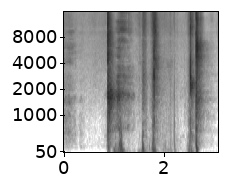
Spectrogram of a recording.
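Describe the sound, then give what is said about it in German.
A slow clap: about half a dozen sharp hand claps at an uneven, unhurried pace, some falling in loose pairs, with no voices over them. “So, das ist, ich würde jetzt gerne den Slow Clap starten.”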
